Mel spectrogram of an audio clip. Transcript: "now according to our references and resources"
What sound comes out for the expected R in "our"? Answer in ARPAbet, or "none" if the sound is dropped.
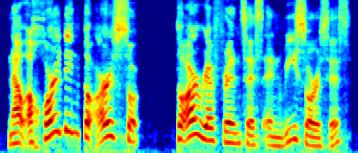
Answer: W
